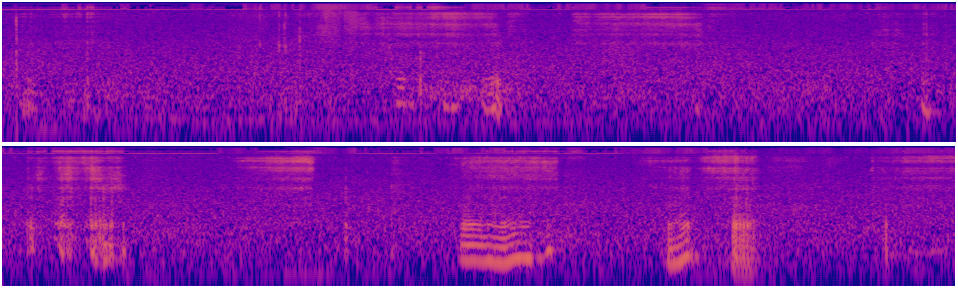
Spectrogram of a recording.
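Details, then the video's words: Maddie, a small French Bulldog, snoring while she sleeps: soft, raspy snorts come in irregular short bursts, with a louder rattling snore about two-thirds of the way through, over a quiet indoor background. "Maddie the French Bulldog snoring"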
